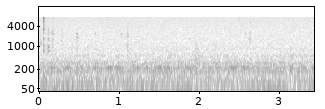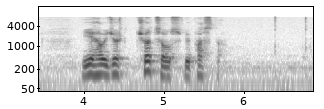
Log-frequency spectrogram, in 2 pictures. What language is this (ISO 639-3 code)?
fao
